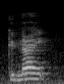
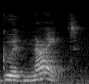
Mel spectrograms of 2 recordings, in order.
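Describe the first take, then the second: First: The final T is cut off with a stop in the throat. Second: The final T is released with a small puff of air. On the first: "you will hear good night. The T is cut off" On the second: "Instead of good night"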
